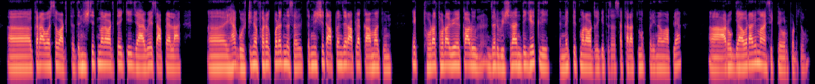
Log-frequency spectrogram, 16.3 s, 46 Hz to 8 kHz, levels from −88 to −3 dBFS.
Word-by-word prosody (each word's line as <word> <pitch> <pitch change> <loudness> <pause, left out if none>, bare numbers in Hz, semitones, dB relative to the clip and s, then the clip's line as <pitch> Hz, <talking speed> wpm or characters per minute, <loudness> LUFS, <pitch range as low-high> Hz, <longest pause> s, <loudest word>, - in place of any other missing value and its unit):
अ, 130 0 +3
करावंस 145 -1 +2
वाटतं. 130 -1 0
तर - - -3
निश्चित 140 +3 -1
मला 150 -1 +4
वाटतं 145 +1 +1
की 150 -1 -2
ज्यावेळेस 135 +1 +2
आपल्याला 130 0 +2 0.6
अ, - - -6 0.3
ह्या 135 +3 +2
गोष्टींना 135 +4 0
फरक 150 0 +2
पडत 160 +1 +2
नसेल, 140 -3 -2
तर 150 - -5
निश्चित 150 +2 0
आपण 150 +2 +2
जर 155 0 +2
आपल्या 145 +2 +3
कामातून 130 -1 +1 0.5
एक 155 -1 -2 0.2
थोडा-थोडा 145 +1 +2
वेळ 145 0 +3
काढून 140 0 0
जर 145 +1 -1
विश्रांती 145 +3 +1
घेतली, 145 -2 -1
तर 130 0 -14
नक्कीच 135 +2 -4
मला 135 -1 +2
वाटतं, 130 0 -1
की 130 - -6
त्याचा 130 0 -10
सकारात्मक 130 +1 -2
परिणाम 125 0 -4
आपल्या 140 +5 -4 0.7
आरोग्यावर 130 +3 +3
आणि 150 +2 +4
मानसिकतेवर 130 -6 -1
पडतो. 125 +4 -11
135 Hz, 155 wpm, -23 LUFS, 130-145 Hz, 0.7 s, मला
